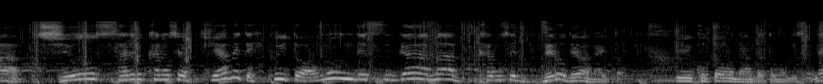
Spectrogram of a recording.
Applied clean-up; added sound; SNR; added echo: none; Scissors; 18 dB; reverberation time 2.3 s.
